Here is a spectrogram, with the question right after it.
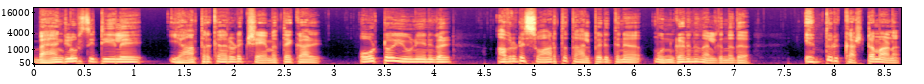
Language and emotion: Malayalam, sad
